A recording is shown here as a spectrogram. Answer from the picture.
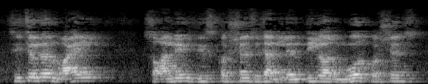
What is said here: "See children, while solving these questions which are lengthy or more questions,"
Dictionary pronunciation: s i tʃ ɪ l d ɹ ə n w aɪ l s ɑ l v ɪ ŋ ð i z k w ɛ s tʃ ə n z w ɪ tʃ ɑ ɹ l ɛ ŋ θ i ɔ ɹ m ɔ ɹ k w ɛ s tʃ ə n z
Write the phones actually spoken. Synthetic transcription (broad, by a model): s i tʃ ɪ l d ɹ ə n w aɪ l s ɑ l ɪ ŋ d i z k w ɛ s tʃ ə n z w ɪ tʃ ɑ ɹ l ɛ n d i ɔ ɹ m ɔ ɹ k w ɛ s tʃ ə n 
